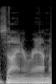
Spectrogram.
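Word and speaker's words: Xinerama: That's called Zynorama, and spelled with an X, X-I-N-E-O-R-A-M-M-A.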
